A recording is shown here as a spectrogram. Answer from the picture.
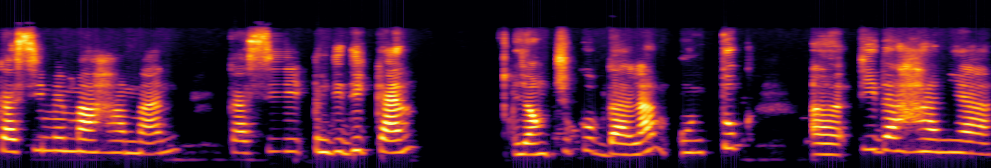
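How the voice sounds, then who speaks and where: With a non-native accent, the speaker talks very slowly with ordinary pitch variation in a dry, close sound with no echo. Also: woman. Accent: non-native Indonesian. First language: not Indonesian (speaking Indonesian). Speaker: workshop speaker. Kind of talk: lecture. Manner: halting, many fillers and restarts; informal, relaxed.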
